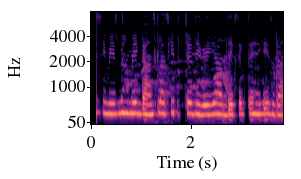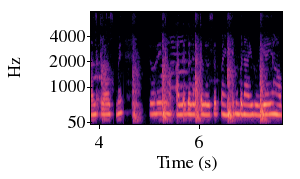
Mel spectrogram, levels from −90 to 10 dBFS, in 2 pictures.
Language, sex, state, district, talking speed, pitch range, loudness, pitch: Hindi, female, Uttar Pradesh, Ghazipur, 260 wpm, 265-285 Hz, -20 LUFS, 275 Hz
